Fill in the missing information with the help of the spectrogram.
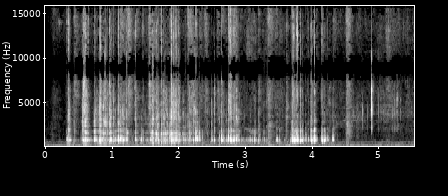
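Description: Clothes hangers clattering and knocking against each other as they are handled and sorted, a rapid run of clicks that stops after about four seconds.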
